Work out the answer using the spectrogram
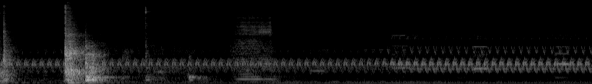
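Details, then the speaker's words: Barn-find Stern Wild Fyre pinball during solenoid test: a steady wavering wail runs under short test beeps; solenoids 1–4 seem to work, and the source of the constant background noise is unknown. "I think those are working we've just got a trimmer that's constantly going in the background I don't know what that's about"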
